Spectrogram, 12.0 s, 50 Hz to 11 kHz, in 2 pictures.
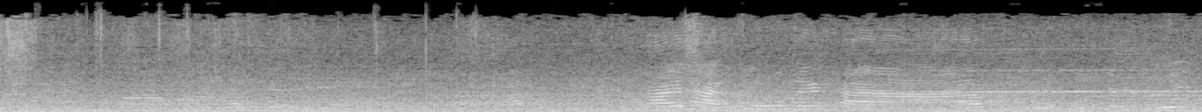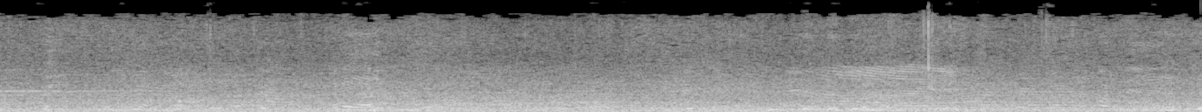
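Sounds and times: faint scattered voices: 0:00.0 - 0:12.0.

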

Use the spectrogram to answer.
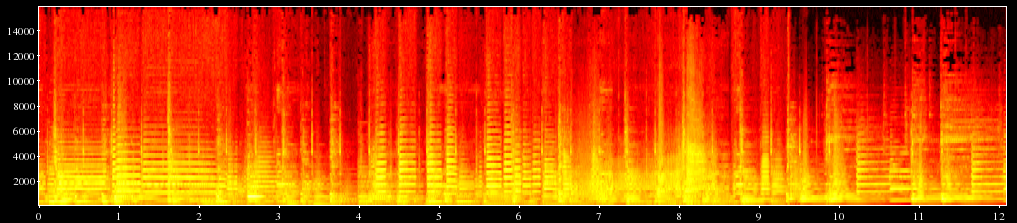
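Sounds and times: jazz band playing blues: 0:00.0 - 0:12.0
trombone: 0:00.0 - 0:12.0
trumpet: 0:00.0 - 0:12.0
upright bass: 0:00.0 - 0:12.0.

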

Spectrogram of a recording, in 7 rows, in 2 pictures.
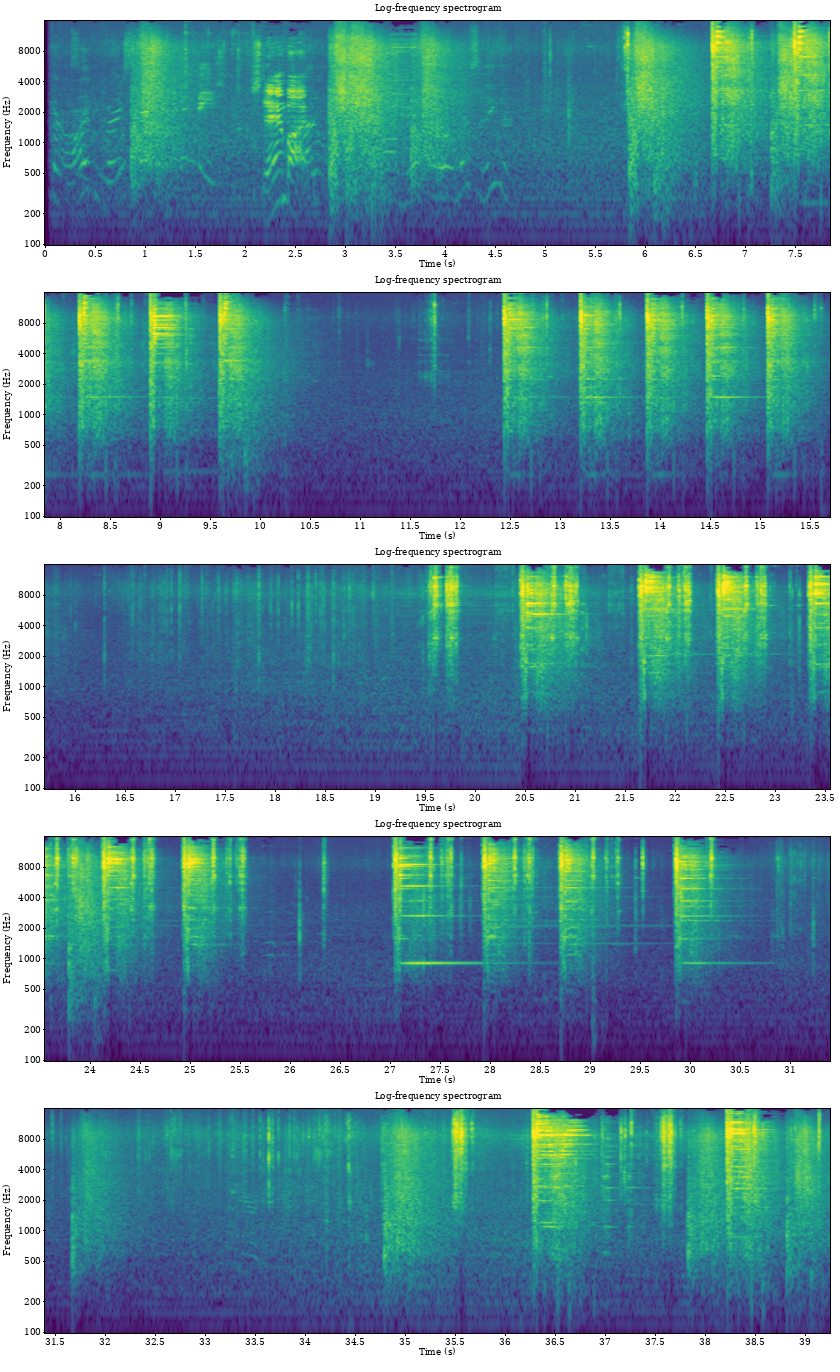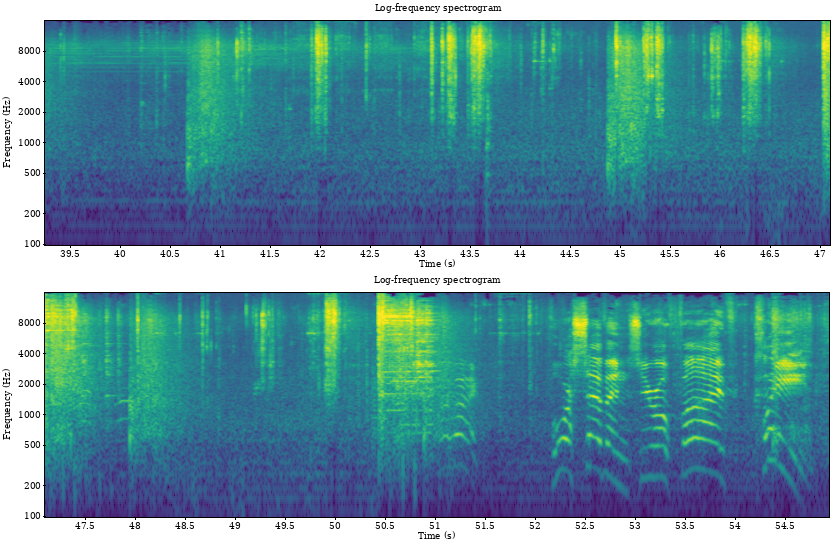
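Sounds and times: rifle shots: 0:00.8 - 0:01.4, 0:02.8 - 0:04.2, 0:05.8 - 0:10.3, 0:12.4 - 0:15.6, 0:20.4 - 0:25.5, 0:31.6 - 0:32.3, 0:34.8 - 0:35.6, 0:37.8 - 0:39.4, 0:40.6 - 0:41.4, 0:44.8 - 0:45.6, 0:47.0 - 0:48.5
shotgun shots: 0:00.8 - 0:01.4, 0:02.8 - 0:04.3, 0:05.8 - 0:10.4, 0:12.4 - 0:15.7, 0:21.6 - 0:25.5, 0:31.6 - 0:32.3, 0:34.8 - 0:35.6, 0:37.8 - 0:39.4, 0:40.6 - 0:41.4, 0:44.8 - 0:45.5, 0:47.0 - 0:48.5
steel targets ringing: 0:06.7 - 0:09.8, 0:12.5 - 0:15.3, 0:20.4 - 0:25.4, 0:27.0 - 0:30.9, 0:36.3 - 0:37.5.

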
